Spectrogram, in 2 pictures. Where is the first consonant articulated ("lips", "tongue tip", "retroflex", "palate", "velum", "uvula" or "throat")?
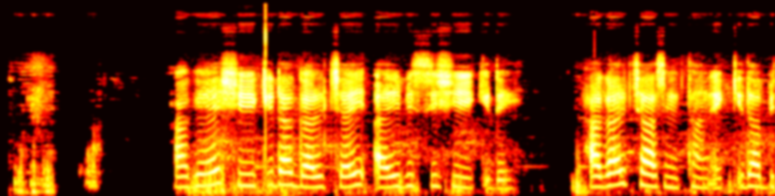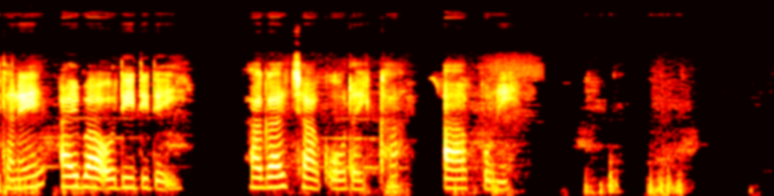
throat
